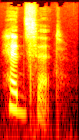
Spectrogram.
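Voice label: "headset", US English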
